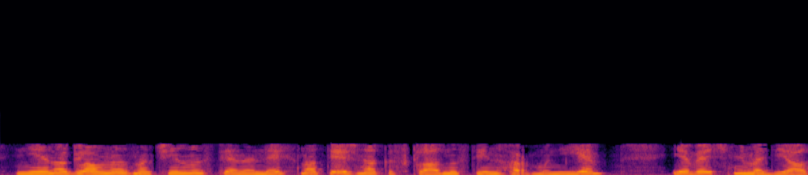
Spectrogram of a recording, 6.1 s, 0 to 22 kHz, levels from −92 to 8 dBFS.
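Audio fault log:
Throughout, AAC compression: the speech is dull, with nothing above 3.9 kHz, and heavily smeared. The damage likely comes from AAC-LC coding at a very low bitrate, around 16 kbps. Its smearing sets it apart from a clean low-pass filter.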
